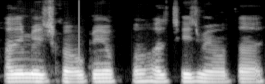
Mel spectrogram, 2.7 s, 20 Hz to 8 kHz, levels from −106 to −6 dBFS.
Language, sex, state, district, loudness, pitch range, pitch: Hindi, male, Uttar Pradesh, Hamirpur, -17 LUFS, 120-130 Hz, 125 Hz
